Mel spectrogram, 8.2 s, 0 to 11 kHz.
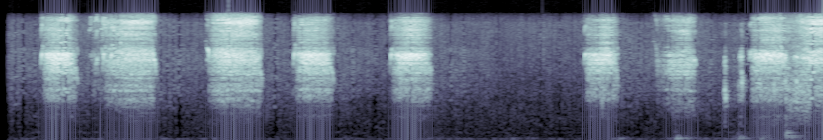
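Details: Barn owl nestlings begging at feeding time in It Fryske Gea, recorded 13 September 2019 at 06:57; harsh hissing snores in short bursts, some run together, with brief gaps between groups.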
